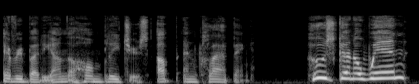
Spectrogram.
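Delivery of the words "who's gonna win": high, loud cheerleader shout; cheerleader call. Acted. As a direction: call out to the whole stadium. Cheerleader calls to crowd.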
